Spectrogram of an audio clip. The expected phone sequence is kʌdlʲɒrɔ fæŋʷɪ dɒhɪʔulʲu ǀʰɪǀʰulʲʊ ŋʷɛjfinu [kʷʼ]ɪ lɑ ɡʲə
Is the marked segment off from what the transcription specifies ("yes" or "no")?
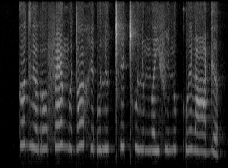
no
